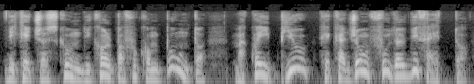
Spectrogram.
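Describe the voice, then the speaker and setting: A man's voice: medium pitch, very animated, breathy edge, no echo. Man reciting medieval verse, dry. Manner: measured, dramatic recitation. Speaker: reader.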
